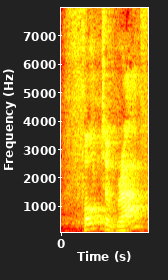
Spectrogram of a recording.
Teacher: photograph it's on the first syllable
